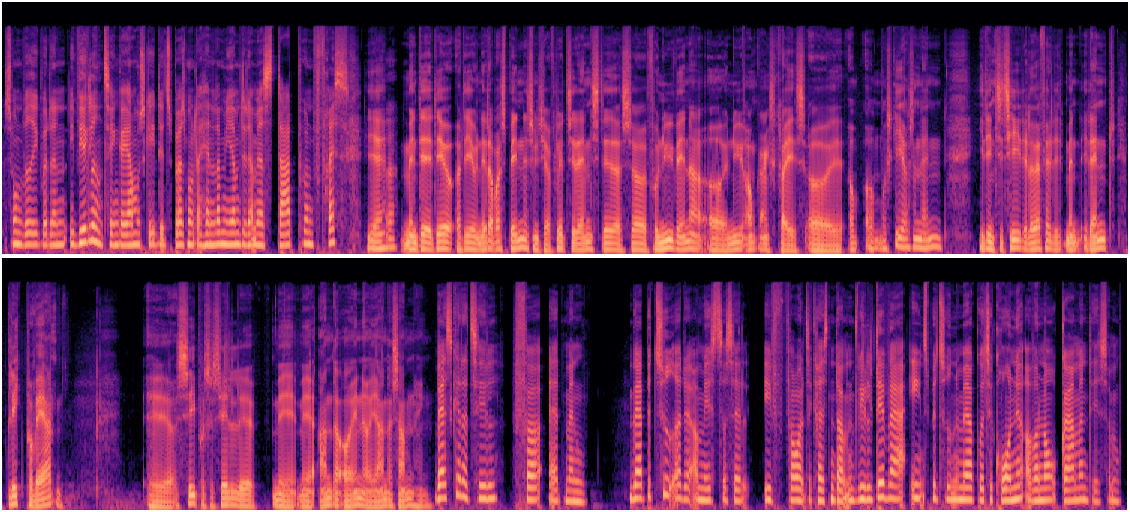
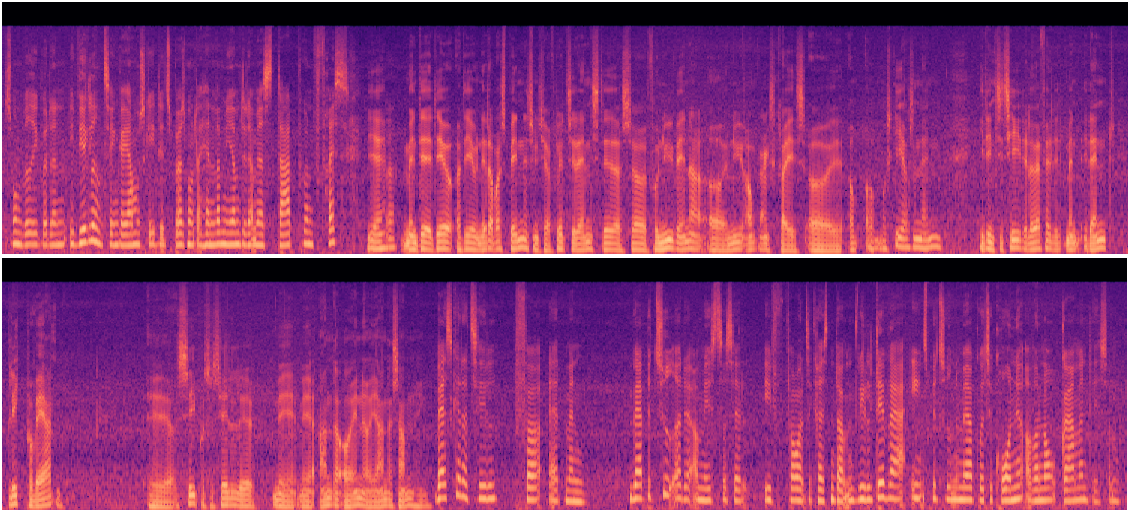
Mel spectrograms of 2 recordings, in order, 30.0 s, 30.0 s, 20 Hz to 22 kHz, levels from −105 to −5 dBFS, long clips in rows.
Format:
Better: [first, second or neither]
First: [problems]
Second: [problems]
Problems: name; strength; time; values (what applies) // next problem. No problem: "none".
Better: first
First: none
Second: hiss; faint; throughout; 20 dB below the speech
